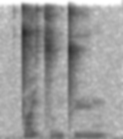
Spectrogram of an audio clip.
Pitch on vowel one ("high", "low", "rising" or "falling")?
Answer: high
